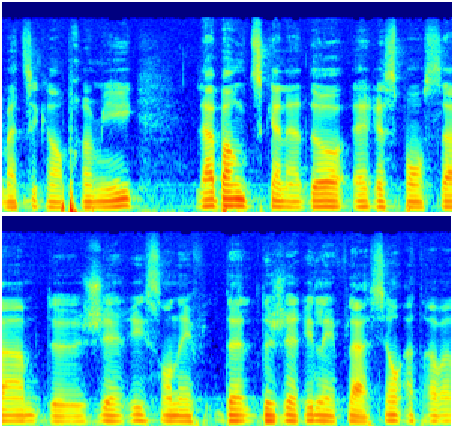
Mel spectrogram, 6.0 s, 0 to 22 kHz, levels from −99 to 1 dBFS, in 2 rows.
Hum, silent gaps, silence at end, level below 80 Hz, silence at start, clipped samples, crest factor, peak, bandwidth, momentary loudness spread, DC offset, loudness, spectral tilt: none; none; 0 s; -36 dBFS; 0 s; under 0.1%; 20 dB; -4 dBFS; 16 kHz; 7 LU; under 0.1%; -24 LUFS; -6.5 dB/octave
